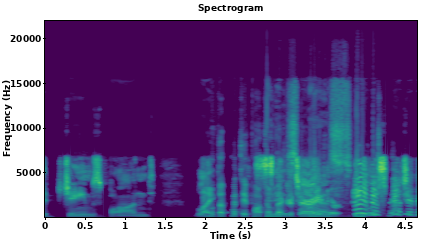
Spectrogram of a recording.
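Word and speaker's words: PetitPotam: The first one that I want to talk about is the Petty Palm. Petty Palm vulnerability. Am I pronouncing that right?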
